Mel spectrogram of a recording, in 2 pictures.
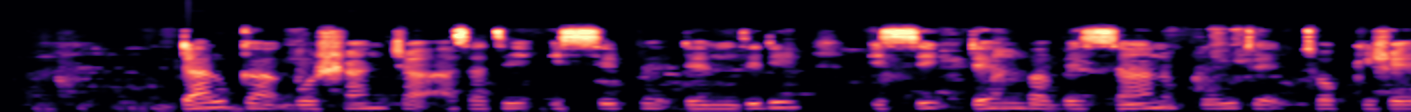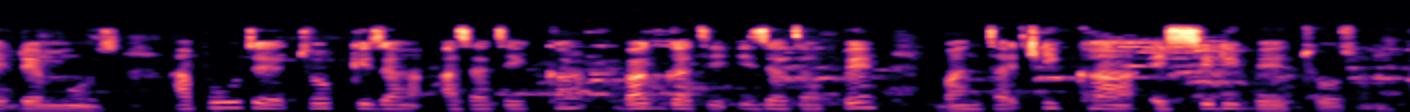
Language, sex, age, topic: Gamo, female, 18-24, government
